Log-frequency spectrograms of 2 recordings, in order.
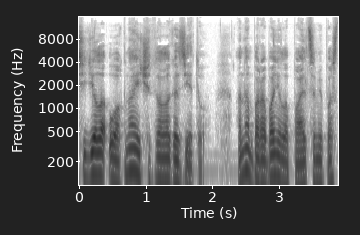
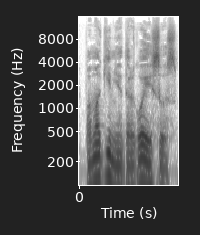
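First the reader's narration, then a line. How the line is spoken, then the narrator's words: Whisper. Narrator (Russian): прошептал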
